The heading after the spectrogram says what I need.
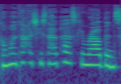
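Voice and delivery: put-on quick, high, thrilled retelling of a child; excited child. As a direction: blurt it out like a thrilled little girl. Child excited about mom's work.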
